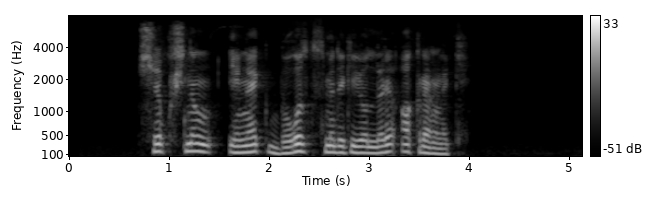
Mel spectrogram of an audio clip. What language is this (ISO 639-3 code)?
uig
